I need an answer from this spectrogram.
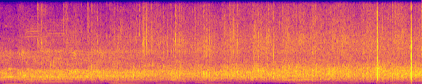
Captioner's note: applause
